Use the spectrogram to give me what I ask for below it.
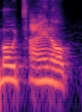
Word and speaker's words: Boitano: Fucking look at that fucking Brian Boitano.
